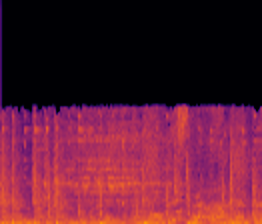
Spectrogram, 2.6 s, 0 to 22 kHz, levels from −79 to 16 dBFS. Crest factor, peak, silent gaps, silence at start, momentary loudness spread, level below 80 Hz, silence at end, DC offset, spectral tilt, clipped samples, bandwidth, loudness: 14 dB; 0 dBFS; none; 0 s; 1 LU; -24 dBFS; 0 s; under 0.1%; -3.5 dB/octave; under 0.1%; 12 kHz; -14 LUFS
